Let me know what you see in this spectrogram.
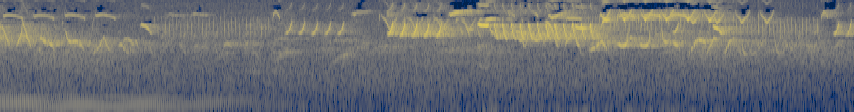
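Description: Several songbirds chirping and singing, with fast trills of rapidly repeated high notes that grow louder about three seconds in. A held music chord fades out during the first two seconds.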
